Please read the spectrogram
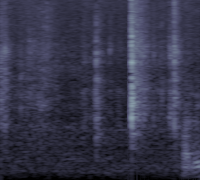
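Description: Hands handling a small clear plastic bag: a few short crinkles and clicks, the sharpest about a second and a quarter in.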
